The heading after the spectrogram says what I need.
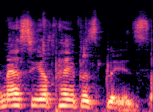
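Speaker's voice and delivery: put-on German accent, starting high and dropping. German paratrooper asks to see papers, German accent. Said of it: "my German accent is a high pitch like that".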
